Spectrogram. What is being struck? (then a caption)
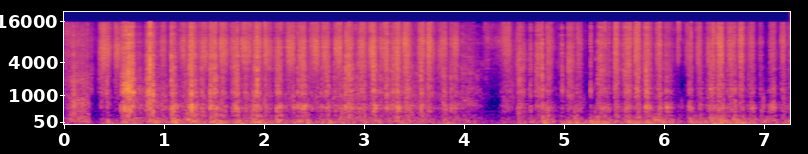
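Rubber sneaker sole caked with dried mud, scraped with a metal pick. A thin metal pick scrapes dried mud out of the grooves and off the rubber midsole of a mud-caked sneaker with a leather upper, held in gloved hands. Quick, uneven scratching strokes repeat steadily, with a gritty mid-toned rasp and bright crackles, broken by a brief pause around the middle.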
